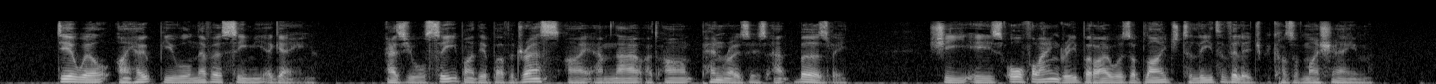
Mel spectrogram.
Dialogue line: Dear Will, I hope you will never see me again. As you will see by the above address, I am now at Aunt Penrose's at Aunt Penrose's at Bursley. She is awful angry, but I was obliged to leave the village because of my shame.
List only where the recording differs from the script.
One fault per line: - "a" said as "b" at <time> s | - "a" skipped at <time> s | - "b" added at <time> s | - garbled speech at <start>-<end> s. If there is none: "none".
- "Aunt Penrose's at" skipped at 8.0 s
